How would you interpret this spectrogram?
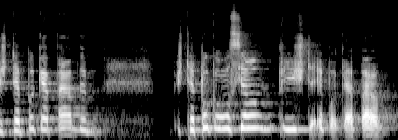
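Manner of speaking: voix aiguë, émue et tremblante; en pleurant. Real, not acted. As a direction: parle en retenant ses larmes. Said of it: "Je t'émotive". (voix pleine de larmes)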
